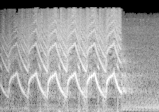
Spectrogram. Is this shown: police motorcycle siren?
yes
